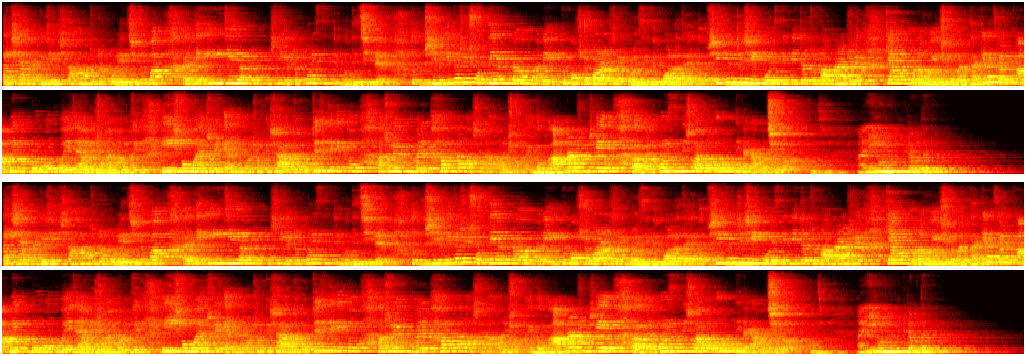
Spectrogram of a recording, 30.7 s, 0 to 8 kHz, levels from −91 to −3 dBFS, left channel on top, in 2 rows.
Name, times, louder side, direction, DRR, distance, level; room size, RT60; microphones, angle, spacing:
voice 1, 0.0-6.1 6.3-27.1, left 1 dB, 10° left, -5 dB, 0.9 m, -23 dB
voice 2, 27.4-27.8 28.1-29.2, equal, 25° right, -5 dB, 1.5 m, -22 dB
9.4 x 6.4 x 3.6 m, 2.3 s
head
